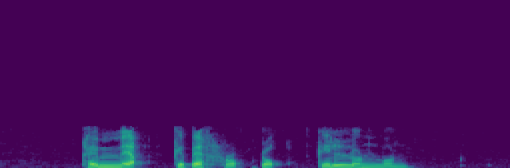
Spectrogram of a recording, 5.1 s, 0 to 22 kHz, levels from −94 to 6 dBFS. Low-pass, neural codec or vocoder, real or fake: 5.4 kHz; none; real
